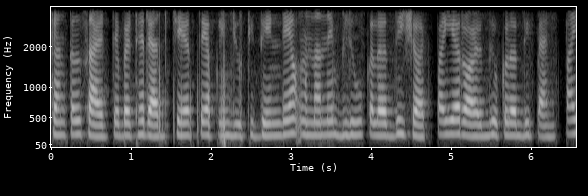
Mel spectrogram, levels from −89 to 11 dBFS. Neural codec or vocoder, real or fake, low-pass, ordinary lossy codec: codec, 44.1 kHz, 7.8 kbps, Pupu-Codec; fake; 3.6 kHz; none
